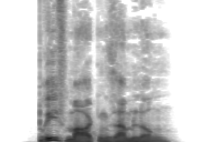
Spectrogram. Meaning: 1. stamp collection, collection of postage stamps 2. euphemistic code for a sexual encounter
- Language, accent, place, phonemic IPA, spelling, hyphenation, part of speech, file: German, Germany, Berlin, /ˈbʁiːfmaʁkənˌzamlʊŋ/, Briefmarkensammlung, Brief‧mar‧ken‧samm‧lung, noun, De-Briefmarkensammlung.ogg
